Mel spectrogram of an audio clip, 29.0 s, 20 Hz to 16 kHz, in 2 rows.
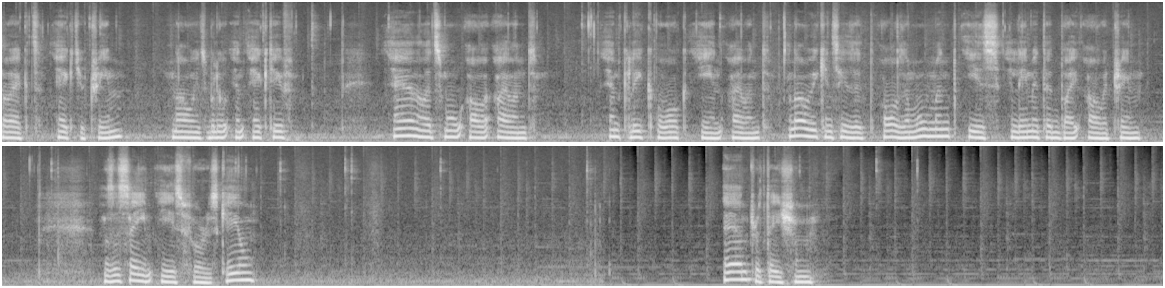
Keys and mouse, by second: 0.9-1.9 drag, 3.2 shift+f, 4.5-6.2 drag, 7.1-8.7 middle drag, 16.0 s, 18.7-19.7 middle drag, 24.0 r, 25.2-26.7 drag, 28.0-29.0 drag.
